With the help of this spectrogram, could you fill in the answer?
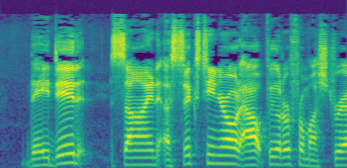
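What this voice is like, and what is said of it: Usual voice. Nothing is said of it.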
